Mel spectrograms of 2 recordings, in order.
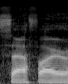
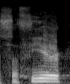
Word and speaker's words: Saphir: but primarily I use a product called a Saphir some people pronounce that sapphire I believe it's correct pronunciation so fear this is a like a shoe cleaner a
